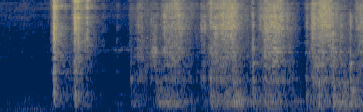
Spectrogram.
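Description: Peanuts are stirred together with powdered sugar and spices in a bowl, giving a dry, gritty rasping scrape that arrives in a few close, uneven strokes with short pauses between them.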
